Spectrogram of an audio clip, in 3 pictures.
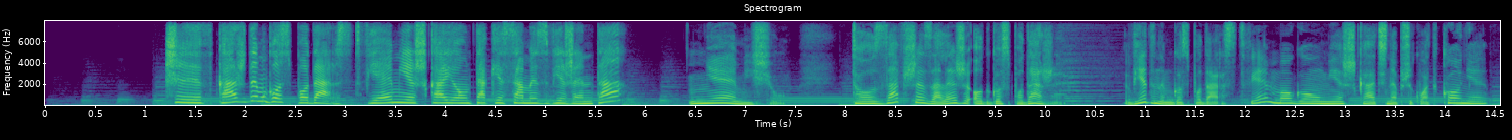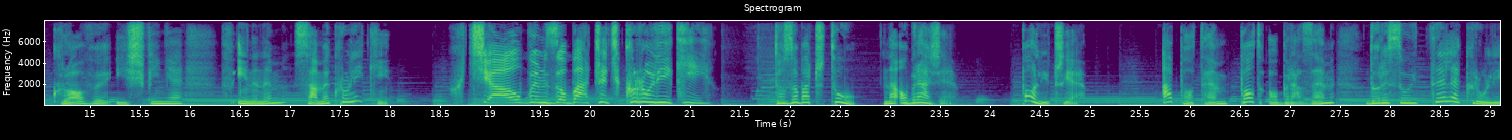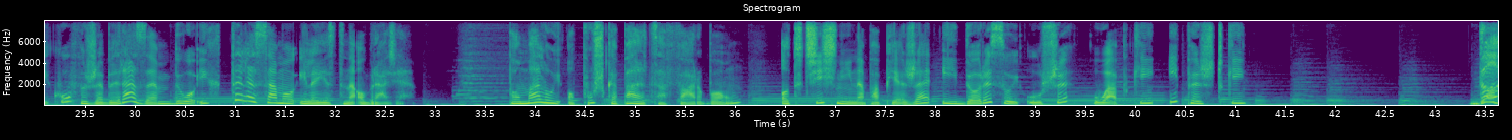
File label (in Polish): narracja; czasopismo mis; lato; do dziela rozmowa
